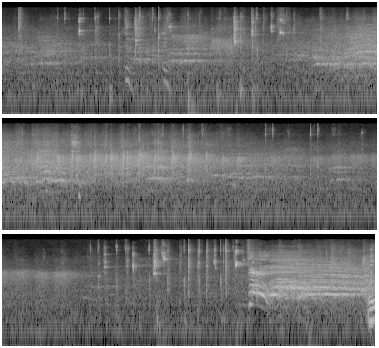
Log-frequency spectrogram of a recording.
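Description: Table tennis ball clicking rapidly back and forth off bats and table in a rally, followed by crowd noise and calls in the hall. A second rally of quick ball strikes comes near the end, cut off by a sudden louder burst of voices.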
